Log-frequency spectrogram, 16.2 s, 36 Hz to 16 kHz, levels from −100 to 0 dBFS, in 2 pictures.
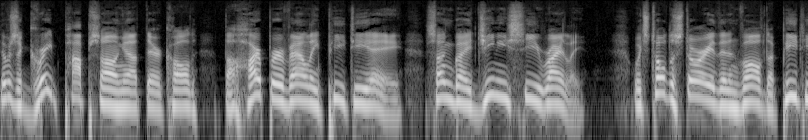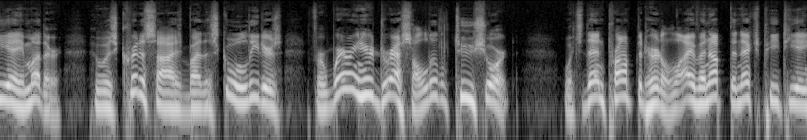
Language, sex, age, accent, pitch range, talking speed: English, male, 50-69, American, 145-200 Hz, 195 wpm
